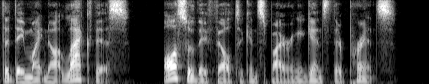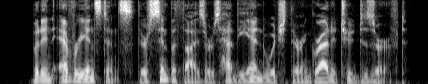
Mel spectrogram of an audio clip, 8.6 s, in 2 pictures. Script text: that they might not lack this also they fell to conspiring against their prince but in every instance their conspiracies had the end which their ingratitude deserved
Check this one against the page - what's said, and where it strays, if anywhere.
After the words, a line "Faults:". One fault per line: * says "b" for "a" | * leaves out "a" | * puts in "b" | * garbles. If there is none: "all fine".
that they might not lack this also they fell to conspiring against their prince but in every instance their sympathizers had the end which their ingratitude deserved
Faults:
* says "sympathizers" for "conspiracies"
